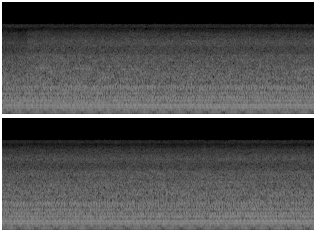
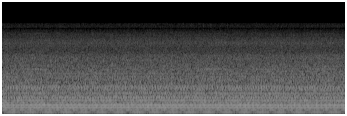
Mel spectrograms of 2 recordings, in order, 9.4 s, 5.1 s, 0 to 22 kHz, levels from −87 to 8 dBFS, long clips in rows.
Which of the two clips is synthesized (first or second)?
first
